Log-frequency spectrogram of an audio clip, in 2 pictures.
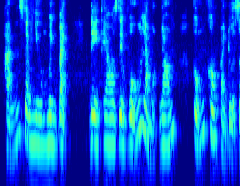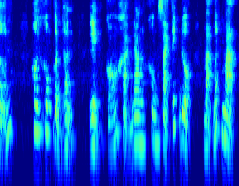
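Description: A woman reading a web novel aloud as narrator, in an even storytelling voice with small lifts for dialogue. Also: lowish voice, measured pace.

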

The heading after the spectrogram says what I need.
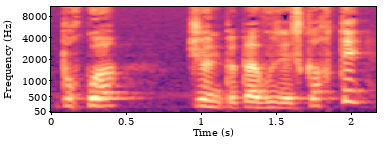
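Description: A cold, sharp-tongued young woman of the house, as a woman reading a novel voices her. Her replies are short and cutting, read in a plain storybook manner. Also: medium pitch, very animated, normal speed. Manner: curt, cutting.

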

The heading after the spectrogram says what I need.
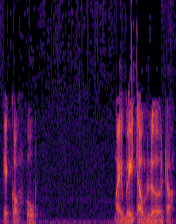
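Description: A man voicing a sinister, scheming old male sorcerer who talks in a low, menacing way. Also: flat delivery, fairly quick, dull audio, natural voice. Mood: scornful.

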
